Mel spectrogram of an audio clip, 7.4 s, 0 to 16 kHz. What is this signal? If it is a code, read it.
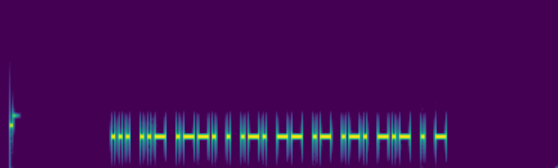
Morse code, heard as a keyed tone, about 25 wpm, 700 Hz. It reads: SUPERMARKET
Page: morse-code-ninja-practice-25wpm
